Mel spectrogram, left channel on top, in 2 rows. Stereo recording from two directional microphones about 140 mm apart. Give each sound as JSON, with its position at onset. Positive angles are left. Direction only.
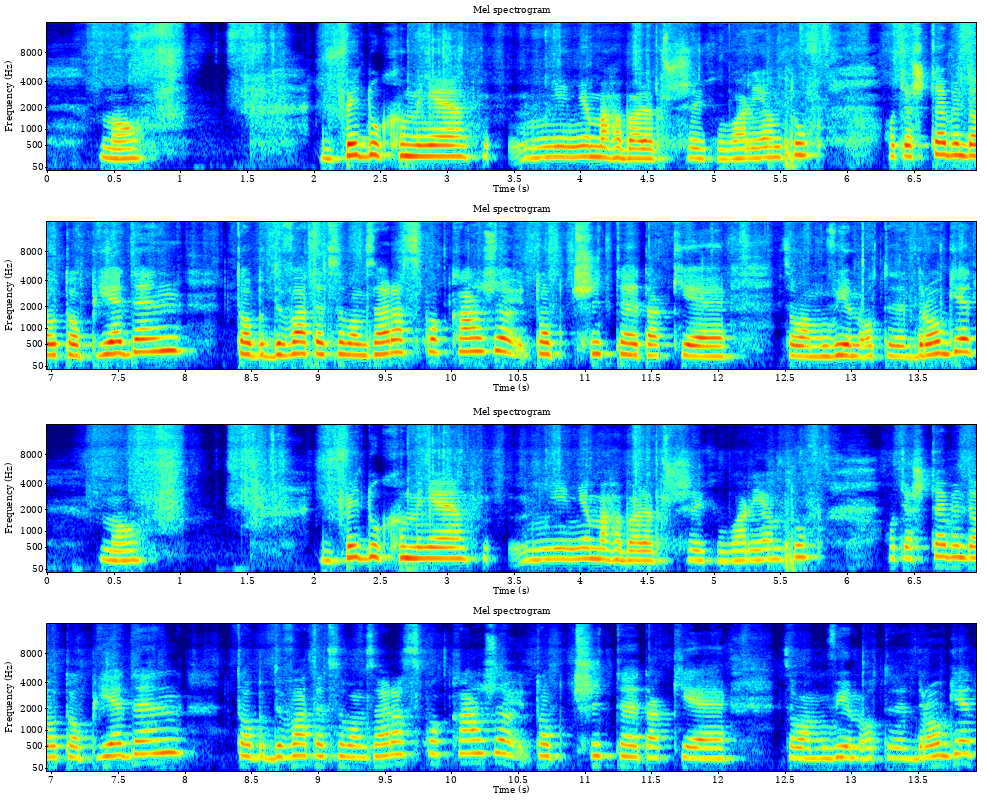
{"t": 0.4, "sound": "speech", "side_deg": 5}
{"t": 2.0, "sound": "speech", "side_deg": -5}
{"t": 4.6, "sound": "speech", "side_deg": 15}
{"t": 5.1, "sound": "speech", "side_deg": 35}
{"t": 8.4, "sound": "speech", "side_deg": 45}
